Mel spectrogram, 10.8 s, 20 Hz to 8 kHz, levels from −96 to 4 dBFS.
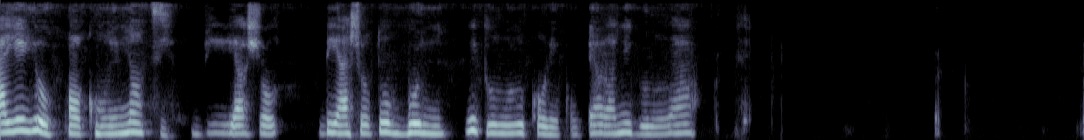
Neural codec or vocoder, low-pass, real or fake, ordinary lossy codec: codec, 24 kHz, 1 kbps, SNAC; 7.2 kHz; fake; none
